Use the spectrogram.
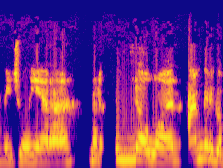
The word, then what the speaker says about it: Julianna: mispronouncing my name because it's juliana not juliana and i call you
